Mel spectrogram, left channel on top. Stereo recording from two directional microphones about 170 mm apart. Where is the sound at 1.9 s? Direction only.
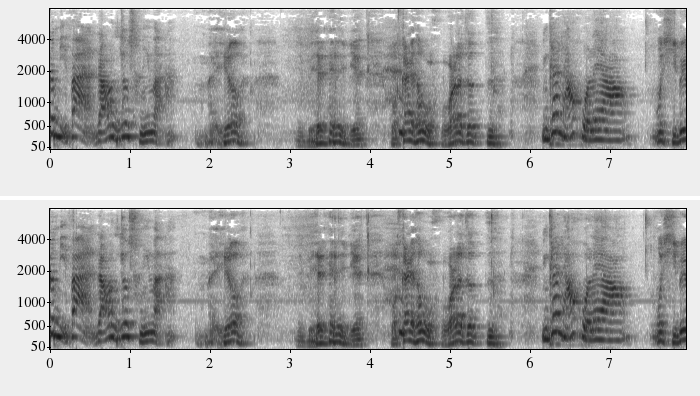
25° left (ahead or behind).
